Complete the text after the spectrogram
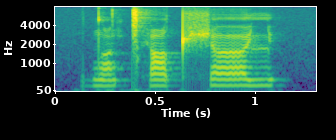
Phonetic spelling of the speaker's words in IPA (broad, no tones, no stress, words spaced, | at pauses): dˤə̃ǀʰetˤʃɐlʲ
